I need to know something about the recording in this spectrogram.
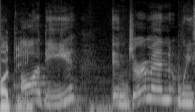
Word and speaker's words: Audi: And that's so Audi means listen like audio. So that's why we say Audi because it's audio and we just remove the O.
